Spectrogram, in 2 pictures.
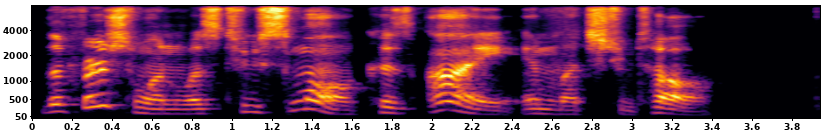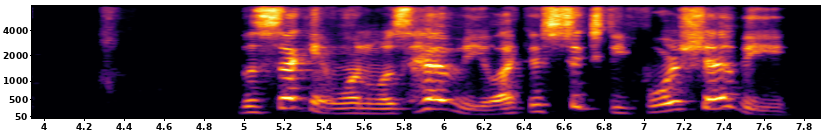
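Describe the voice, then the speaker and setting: A man's voice: a little high, big pitch swings, measured pace, a bit bright, breathy edge, heavily acted. A man voicing an upbeat, hopeful young boy in a children's storybook, speaking in sing-song rhyme. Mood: excited, hopeful.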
